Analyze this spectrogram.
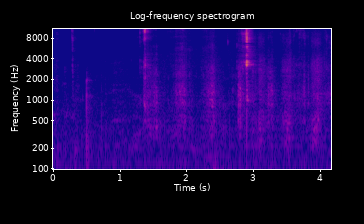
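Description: Crisp bites and crunches into a chili cheese flavored 3D corn snack, a few sharp, faint crunches spaced between softer chewing sounds.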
